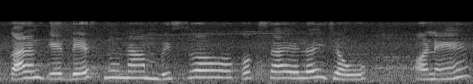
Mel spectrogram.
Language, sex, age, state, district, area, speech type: Gujarati, female, 45-60, Gujarat, Junagadh, rural, spontaneous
